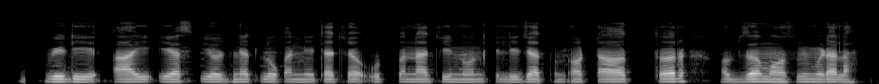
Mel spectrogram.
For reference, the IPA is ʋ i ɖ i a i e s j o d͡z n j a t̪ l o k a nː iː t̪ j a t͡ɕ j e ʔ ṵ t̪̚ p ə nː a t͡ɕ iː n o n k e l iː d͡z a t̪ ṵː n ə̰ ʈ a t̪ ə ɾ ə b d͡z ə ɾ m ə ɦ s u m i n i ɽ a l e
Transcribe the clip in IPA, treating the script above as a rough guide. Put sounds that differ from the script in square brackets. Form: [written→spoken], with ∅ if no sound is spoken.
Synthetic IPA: ʋ i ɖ i a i e s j o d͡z n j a t̪ l o k a nː iː t̪ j a t͡ɕ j [e→a] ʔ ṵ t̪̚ p ə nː a t͡ɕ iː n o n k e l iː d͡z a t̪ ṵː n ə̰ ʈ a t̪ ə ɾ ə b d͡z ə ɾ m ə ɦ s u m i [n→m] i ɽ a l [e→a]

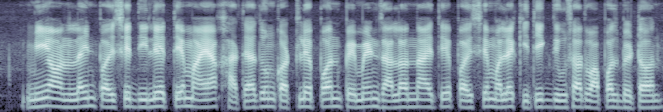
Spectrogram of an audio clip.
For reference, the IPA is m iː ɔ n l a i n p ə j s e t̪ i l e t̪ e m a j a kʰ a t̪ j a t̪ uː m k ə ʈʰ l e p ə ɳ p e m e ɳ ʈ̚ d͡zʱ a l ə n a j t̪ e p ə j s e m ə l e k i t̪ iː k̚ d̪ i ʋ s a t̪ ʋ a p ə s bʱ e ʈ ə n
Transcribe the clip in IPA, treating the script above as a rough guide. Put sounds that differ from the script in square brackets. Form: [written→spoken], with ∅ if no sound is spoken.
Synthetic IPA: m iː ɔ n l a i n p ə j s e [t̪→d̪] i l e t̪ e m a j a kʰ a t̪ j a t̪ uː [m→n] k ə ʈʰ l e p ə ɳ p e m e ɳ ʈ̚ d͡zʱ a l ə n a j t̪ e p ə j s e m ə l e k i t̪ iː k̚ d̪ i ʋ s a t̪ ʋ a p ə s bʱ e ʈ ə n

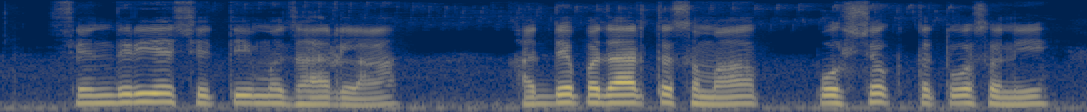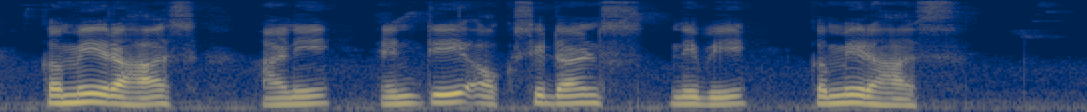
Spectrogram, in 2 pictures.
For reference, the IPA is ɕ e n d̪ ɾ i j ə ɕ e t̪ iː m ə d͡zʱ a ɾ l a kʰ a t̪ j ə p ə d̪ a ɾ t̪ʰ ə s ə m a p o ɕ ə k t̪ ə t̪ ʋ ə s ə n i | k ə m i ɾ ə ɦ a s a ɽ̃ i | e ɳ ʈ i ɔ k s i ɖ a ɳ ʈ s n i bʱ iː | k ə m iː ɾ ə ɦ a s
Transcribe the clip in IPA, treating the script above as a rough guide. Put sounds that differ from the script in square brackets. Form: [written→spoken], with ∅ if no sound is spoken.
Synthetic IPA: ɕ e n d̪ ɾ i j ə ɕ e t̪ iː m ə d͡zʱ a ɾ l a kʰ a [t̪→d̪] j ə p ə d̪ a ɾ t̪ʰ ə s ə m a p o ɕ ə k t̪ ə t̪ ʋ ə s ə n i | k ə m i ɾ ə ɦ a s a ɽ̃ i | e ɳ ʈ i ɔ k s i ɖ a ɳ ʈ s n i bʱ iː | k ə m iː ɾ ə ɦ a s

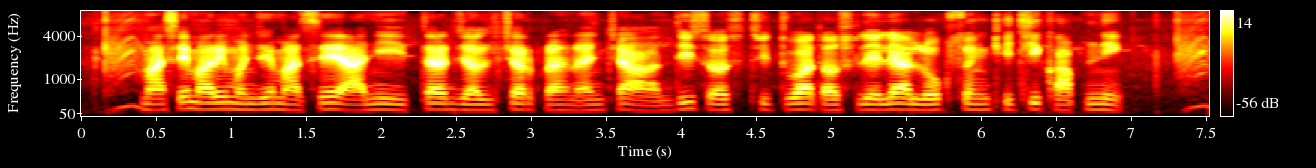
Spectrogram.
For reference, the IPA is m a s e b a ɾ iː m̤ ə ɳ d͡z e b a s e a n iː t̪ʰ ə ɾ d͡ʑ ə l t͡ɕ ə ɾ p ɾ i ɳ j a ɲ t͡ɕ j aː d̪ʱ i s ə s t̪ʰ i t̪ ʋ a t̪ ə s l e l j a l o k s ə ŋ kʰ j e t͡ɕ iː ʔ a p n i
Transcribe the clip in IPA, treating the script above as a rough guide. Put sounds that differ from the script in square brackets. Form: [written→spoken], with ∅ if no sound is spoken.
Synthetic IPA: m a s e [b→m] a ɾ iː m̤ ə ɳ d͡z e [b→m] a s e a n iː [t̪ʰ→t̪] ə ɾ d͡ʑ ə l t͡ɕ ə ɾ p ɾ [i→a] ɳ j a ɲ t͡ɕ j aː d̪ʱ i s ə s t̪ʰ i t̪ ʋ a t̪ ə s l e l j a l o k s ə ŋ kʰ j e t͡ɕ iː [ʔ→k] a p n i

